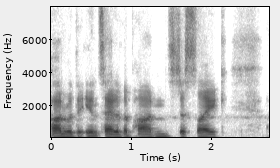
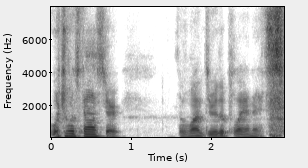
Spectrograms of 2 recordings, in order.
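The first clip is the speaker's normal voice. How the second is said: unwilling, grudging, reluctant tone. Describing a scene where someone asks which way is fastest: imitating Melfina's reluctance.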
